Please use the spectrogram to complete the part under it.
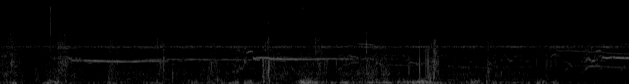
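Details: At night on Oracle State Park's Nature Trail Loop, a dark sky park near Tucson, Arizona, coyotes yip, yap and howl in drawn-out wavering tones, sounding like hundreds communicating with one another.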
